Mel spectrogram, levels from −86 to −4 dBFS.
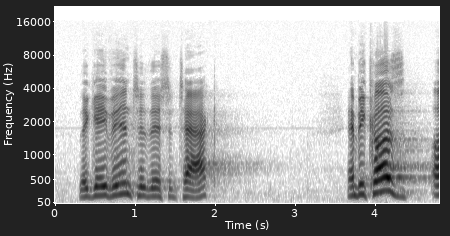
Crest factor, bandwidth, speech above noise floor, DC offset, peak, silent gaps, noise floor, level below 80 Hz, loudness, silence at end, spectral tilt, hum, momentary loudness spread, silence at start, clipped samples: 20 dB; 11.5 kHz; 42 dB; under 0.1%; 0 dBFS; none; -60 dBFS; -72 dBFS; -18 LUFS; 0 s; -5 dB/octave; none; 17 LU; 0.3 s; under 0.1%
